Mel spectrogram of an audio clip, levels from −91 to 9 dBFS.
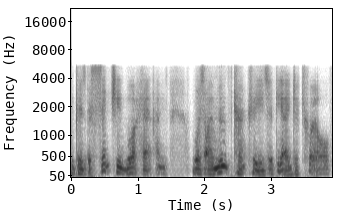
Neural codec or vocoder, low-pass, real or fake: codec, 16 kHz, 0.5 kbps, FreqCodec, smaller model; 5.4 kHz; fake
